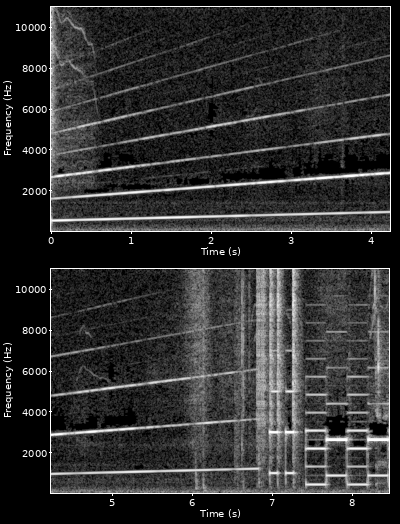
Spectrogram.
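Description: Manual defibrillator charging: its whine rises steadily in pitch for about seven seconds. It stops with a few clicks near the end and gives way to repeated beeps, about two a second, signalling that it is charged and ready to shock.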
